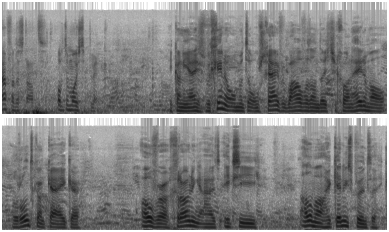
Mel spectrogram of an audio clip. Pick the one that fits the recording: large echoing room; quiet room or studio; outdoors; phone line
outdoors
